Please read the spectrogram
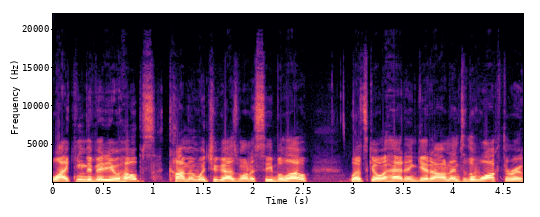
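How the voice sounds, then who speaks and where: Speaking at a very fast pace, a man uses a high pitch and a fairly even intonation. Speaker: yacht broker and boat reviewer. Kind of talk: boat walkthrough review. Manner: casual, conversational.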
